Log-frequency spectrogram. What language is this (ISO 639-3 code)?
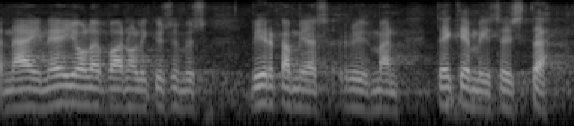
fin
